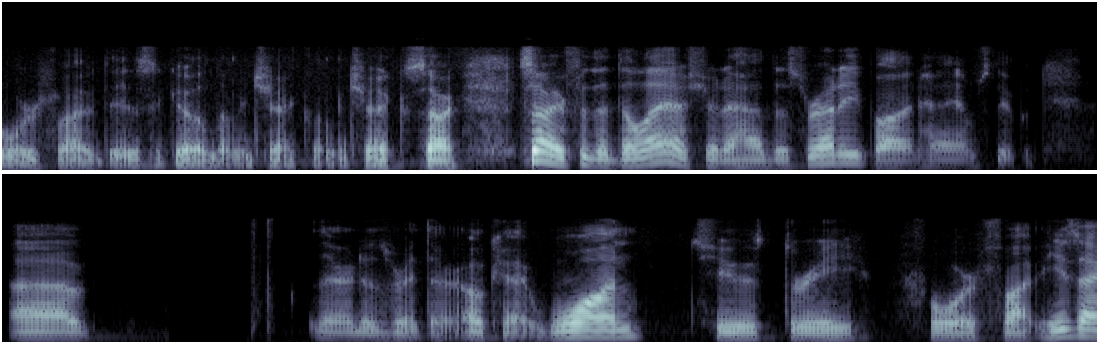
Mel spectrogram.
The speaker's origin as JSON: {"language": "English", "region": "Northeast", "country": "United States", "tie": "born or raised there", "said": "you don't want growing up in the Northeast, you don't want bragging rights for some of your Red Sox friends."}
